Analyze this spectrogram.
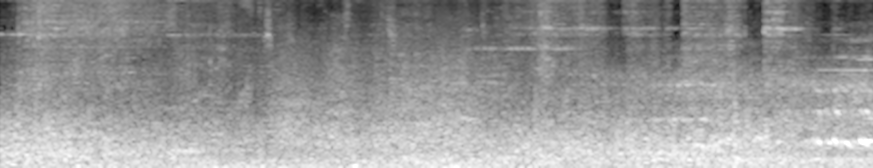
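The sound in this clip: A train pulling away from a station, heard from inside a carriage: a steady rumble of wheels on track with faint high squeals, swelling slightly louder toward the end.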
